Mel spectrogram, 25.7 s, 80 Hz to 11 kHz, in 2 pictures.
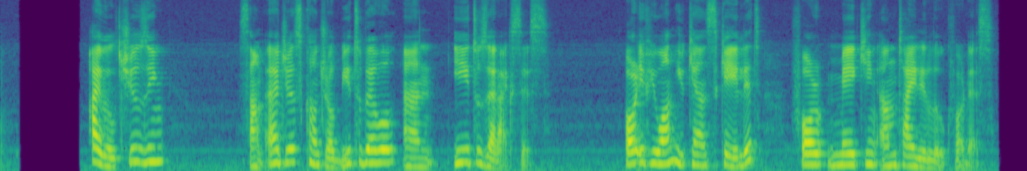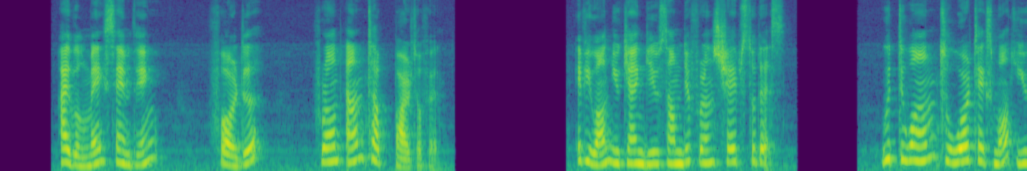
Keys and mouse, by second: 0.1 shift+click, 0.4 click, 0.4 right click, 0.7 ctrl+b, 1.8 shift+click, 2.4 e, 3.8 shift+click, 4.4 middle click, 5.2 shift+click, 5.4 ctrl+b, 5.8 shift+click, 6.0 e, 6.3 Tab, 6.4 click, 6.6 Tab, 6.6 click, 7.1 shift+click, 7.3 ctrl+b, 7.8 e, 8.3 click, 8.4 shift+click, 9.2 ctrl+b, 9.7 e, 10.2 click, 10.9 ctrl+b, 11.4 e, 11.8 click, 12.4 ctrl+b, 12.6 e, 12.8 click, 12.8 Tab, 13.0 click, 13.4 Tab, 14.8 shift+click, 15.1 middle click, 15.8 click, 16.2 shift+click, 18.2 ctrl+b, 19.1 shift+click, 19.4 e, 19.8 alt+s, 20.4 Tab, 20.7 Tab, 21.0 shift+click, 22.6 ctrl+b, 22.9 e, 23.0 alt+s, 23.4 Tab, 23.4 click, 23.5 middle click, 23.6 Tab, 23.6 click, 23.6 middle click, 23.6 right click, 23.8 click, 24.5 ctrl+b, 24.8 shift+click, 24.8 shift+middle click, 24.8 shift+right click, 25.0 e, 25.2 alt+s.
